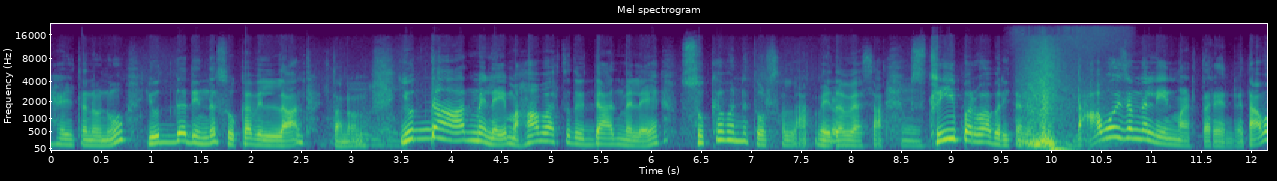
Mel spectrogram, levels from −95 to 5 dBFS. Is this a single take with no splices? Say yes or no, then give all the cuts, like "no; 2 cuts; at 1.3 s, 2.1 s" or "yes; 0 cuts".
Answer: no; 1 cut; at 9.9 s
